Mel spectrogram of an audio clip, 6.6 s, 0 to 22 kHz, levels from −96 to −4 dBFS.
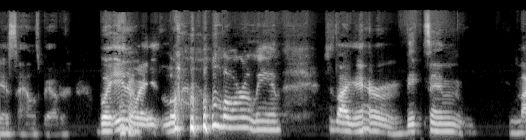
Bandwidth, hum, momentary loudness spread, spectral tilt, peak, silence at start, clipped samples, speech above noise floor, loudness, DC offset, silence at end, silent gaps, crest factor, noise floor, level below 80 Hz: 17 kHz; none; 22 LU; -4 dB/octave; -2 dBFS; 0 s; under 0.1%; 28 dB; -19 LUFS; under 0.1%; 0 s; none; 18 dB; -48 dBFS; -74 dBFS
